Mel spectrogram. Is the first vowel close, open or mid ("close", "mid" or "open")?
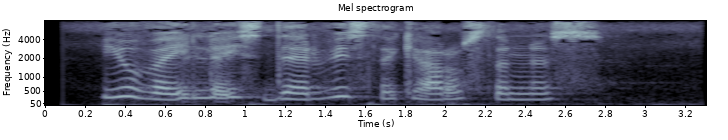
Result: close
